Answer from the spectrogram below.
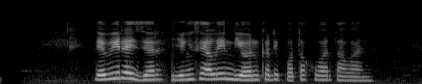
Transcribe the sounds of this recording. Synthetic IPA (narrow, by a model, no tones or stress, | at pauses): dɛwiɾɛd͡ʒərd͡ʒɨŋsɛlindiɔnkɨrdipɔt̪ɔkuwart̪awan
